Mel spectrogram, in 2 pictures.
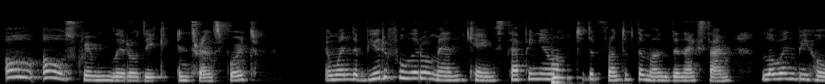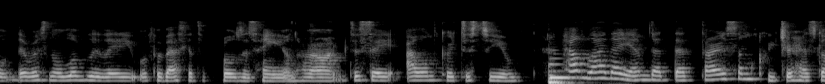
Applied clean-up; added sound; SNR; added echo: neural mask model RNNoise.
